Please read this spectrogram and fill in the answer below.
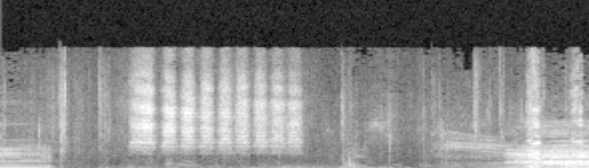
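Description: Cattle mooing: one low moo trails off just after the start, and a loud moo rises near the end. In between, about a second in, there is a brief rapid rasping sound lasting about a second.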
